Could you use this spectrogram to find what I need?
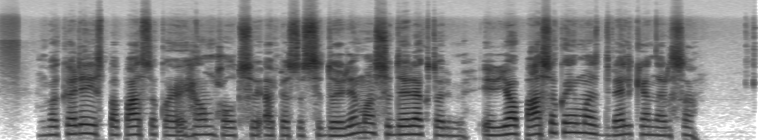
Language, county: Lithuanian, Klaipėda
